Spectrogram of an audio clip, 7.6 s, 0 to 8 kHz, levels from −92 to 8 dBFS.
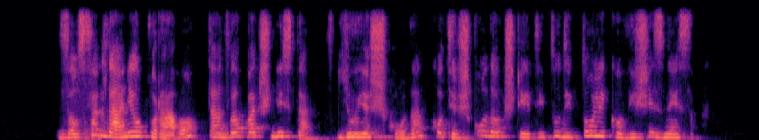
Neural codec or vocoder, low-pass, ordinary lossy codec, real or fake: codec, 24 kHz, 3 kbps, HILCodec; 7.2 kHz; none; fake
